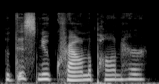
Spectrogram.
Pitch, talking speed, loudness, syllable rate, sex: 220 Hz, 225 wpm, -17 LUFS, 5.0 syllables/s, female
